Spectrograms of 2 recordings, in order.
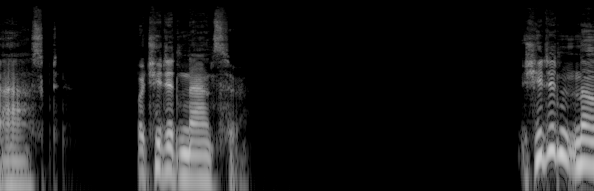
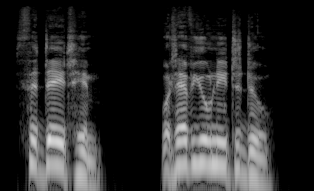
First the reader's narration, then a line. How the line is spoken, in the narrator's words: Elvie said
